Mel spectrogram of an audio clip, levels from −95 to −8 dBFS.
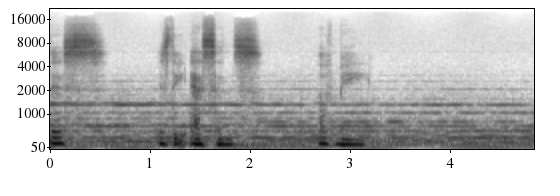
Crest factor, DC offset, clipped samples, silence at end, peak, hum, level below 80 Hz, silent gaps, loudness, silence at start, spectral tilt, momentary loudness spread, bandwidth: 16 dB; under 0.1%; under 0.1%; 0 s; -4 dBFS; none; -44 dBFS; none; -21 LUFS; 0 s; -5.5 dB/octave; 16 LU; 16.5 kHz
